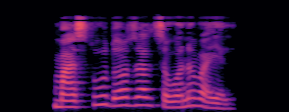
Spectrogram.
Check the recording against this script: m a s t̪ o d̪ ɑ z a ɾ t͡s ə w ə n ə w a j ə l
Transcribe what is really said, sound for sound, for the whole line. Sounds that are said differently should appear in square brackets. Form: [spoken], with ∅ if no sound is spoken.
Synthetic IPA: m a s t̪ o d̪ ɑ z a [l] t͡s ə w ə n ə w a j ə l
